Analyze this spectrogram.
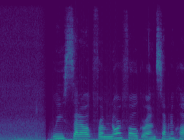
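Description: A woman speaks close up with animation.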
